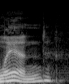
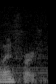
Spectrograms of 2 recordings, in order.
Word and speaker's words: Linford: let me have John Lind come up and say a few words. Thank you. I didn't forget, right? You got my name wrong, though. Linford. My name's John Linford.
